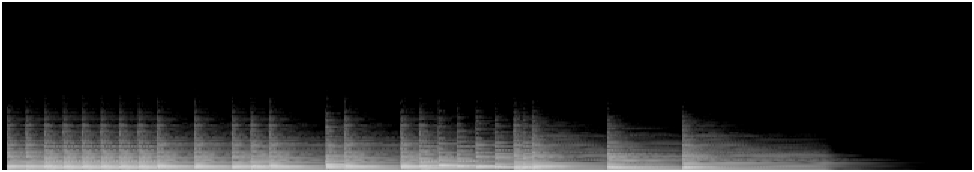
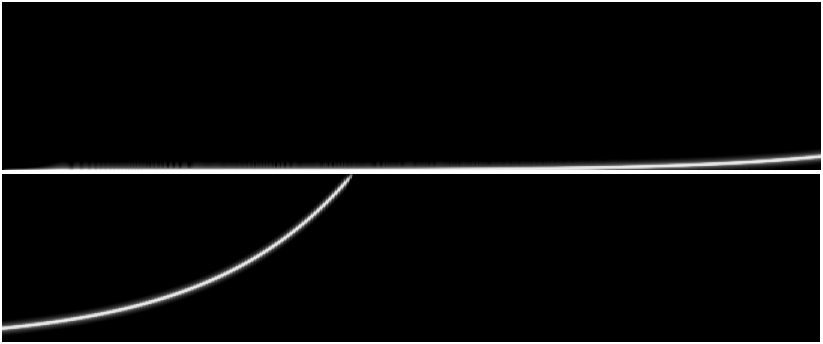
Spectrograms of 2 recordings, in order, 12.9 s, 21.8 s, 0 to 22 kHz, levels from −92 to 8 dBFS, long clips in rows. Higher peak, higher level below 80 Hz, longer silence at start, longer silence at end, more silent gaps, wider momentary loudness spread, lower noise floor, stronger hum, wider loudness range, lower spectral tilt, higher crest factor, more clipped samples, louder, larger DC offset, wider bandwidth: about the same, -2 dBFS vs 0 dBFS; second, -54 dBFS vs -12 dBFS; second, 0.05 s vs 0.45 s; second, 1.95 s vs 6.05 s; neither; first, 15 LU vs 11 LU; first, under -90 dBFS vs -35 dBFS; neither; about the same, 11 LU vs 12 LU; first, -7.5 dB/octave vs -3 dB/octave; first, 14 dB vs 4 dB; neither; second, -17 LUFS vs -2 LUFS; neither; second, 6.2 kHz vs 8.2 kHz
